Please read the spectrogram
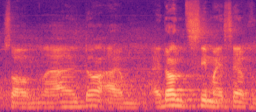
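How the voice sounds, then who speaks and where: Noticeable background noise and clear room echo accompany a man's speech. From South Sudan. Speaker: poet. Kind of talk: interview. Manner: halting.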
